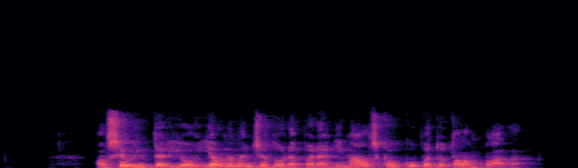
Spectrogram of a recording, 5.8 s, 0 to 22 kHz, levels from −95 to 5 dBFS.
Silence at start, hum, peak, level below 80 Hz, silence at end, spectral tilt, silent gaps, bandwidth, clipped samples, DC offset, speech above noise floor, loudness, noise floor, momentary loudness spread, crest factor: 0.95 s; none; -14 dBFS; -70 dBFS; 0.55 s; -5.5 dB/octave; none; 8 kHz; under 0.1%; under 0.1%; 53 dB; -32 LUFS; -84 dBFS; 8 LU; 18 dB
